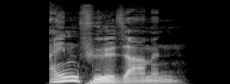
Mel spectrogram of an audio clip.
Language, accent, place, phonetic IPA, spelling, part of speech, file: German, Germany, Berlin, [ˈaɪ̯nfyːlzaːmən], einfühlsamen, adjective, De-einfühlsamen.ogg
- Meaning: inflection of einfühlsam: 1. strong genitive masculine/neuter singular 2. weak/mixed genitive/dative all-gender singular 3. strong/weak/mixed accusative masculine singular 4. strong dative plural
